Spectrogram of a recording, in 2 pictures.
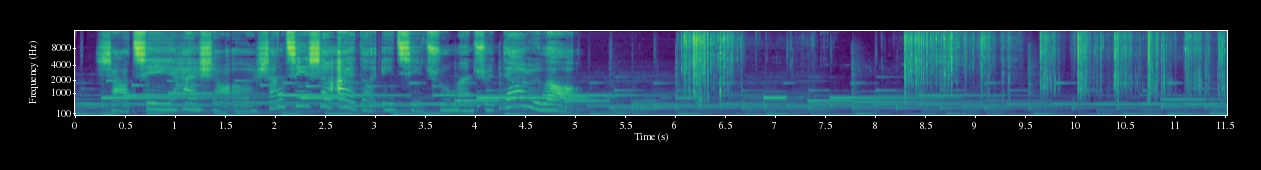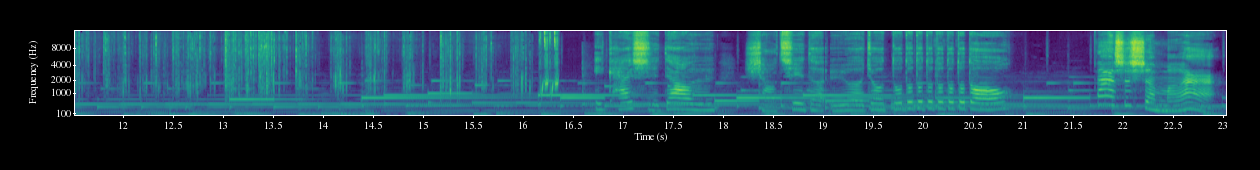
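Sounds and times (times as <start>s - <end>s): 
music: 0.0s - 23.0s
speech: 0.3s - 5.2s, 17.1s - 21.0s, 21.9s - 23.0s
ice being chipped open with a hole: 6.1s - 6.8s, 8.3s - 16.4s.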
